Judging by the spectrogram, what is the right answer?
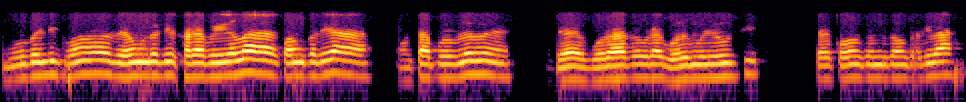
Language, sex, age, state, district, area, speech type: Odia, male, 45-60, Odisha, Jagatsinghpur, urban, conversation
